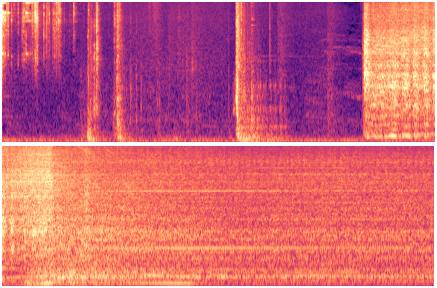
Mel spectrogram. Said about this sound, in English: Here are the keys, ma'am.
